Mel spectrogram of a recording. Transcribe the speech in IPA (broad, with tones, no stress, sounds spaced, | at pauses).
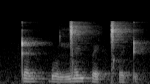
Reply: ʈ ʌ˦ ɳ o̤˦ ɓ o˨ ŋ͡ǀ ɛ˦ ɳ p ɛ˨ ǀʰ ə˨ ʈ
